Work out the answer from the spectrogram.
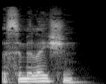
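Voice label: "assimilation", British English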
